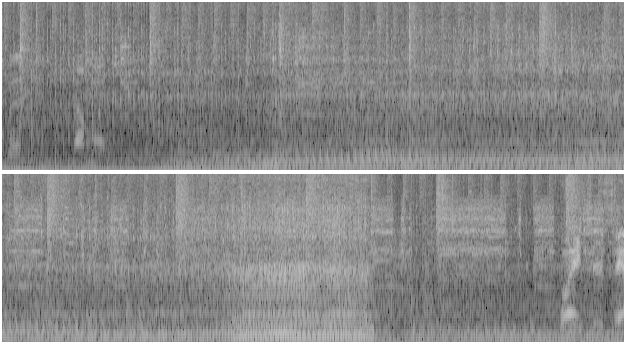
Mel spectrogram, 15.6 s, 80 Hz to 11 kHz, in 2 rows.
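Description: A 1956 GMC CTR-33 fire truck engine runs steadily with a low, even drone, swelling louder for a moment near the end, while people talk over it from inside the cab.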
